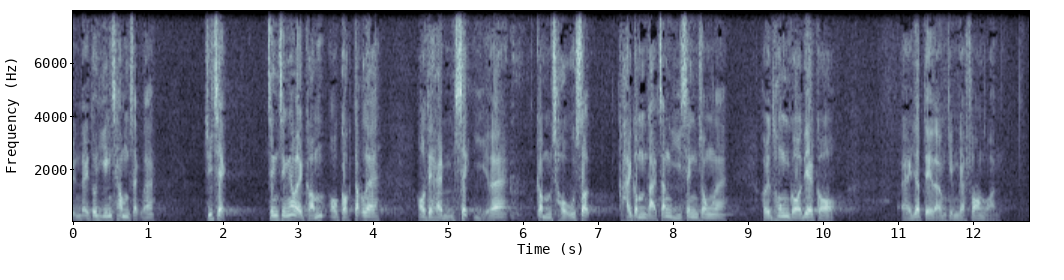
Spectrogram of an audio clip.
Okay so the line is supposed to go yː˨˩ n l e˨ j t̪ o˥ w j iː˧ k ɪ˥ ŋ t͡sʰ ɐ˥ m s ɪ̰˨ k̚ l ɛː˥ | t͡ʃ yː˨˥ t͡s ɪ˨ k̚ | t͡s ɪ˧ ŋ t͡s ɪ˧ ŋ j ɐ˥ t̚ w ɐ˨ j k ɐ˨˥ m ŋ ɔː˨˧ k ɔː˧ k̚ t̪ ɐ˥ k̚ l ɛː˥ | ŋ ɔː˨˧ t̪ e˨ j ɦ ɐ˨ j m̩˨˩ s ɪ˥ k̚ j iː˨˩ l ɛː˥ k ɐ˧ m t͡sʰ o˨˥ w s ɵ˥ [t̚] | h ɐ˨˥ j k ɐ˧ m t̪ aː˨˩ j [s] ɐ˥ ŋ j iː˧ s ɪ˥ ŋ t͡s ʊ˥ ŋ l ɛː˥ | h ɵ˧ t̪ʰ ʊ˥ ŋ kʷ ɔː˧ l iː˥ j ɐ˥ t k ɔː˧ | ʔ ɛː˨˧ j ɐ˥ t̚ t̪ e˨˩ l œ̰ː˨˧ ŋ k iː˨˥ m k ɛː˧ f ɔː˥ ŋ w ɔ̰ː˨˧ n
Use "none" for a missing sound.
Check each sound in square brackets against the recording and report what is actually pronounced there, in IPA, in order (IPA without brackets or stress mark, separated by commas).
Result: t̚, t͡s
